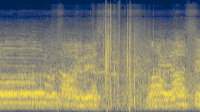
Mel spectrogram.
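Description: Football supporters in a stadium stand chanting together in long, held, sung phrases, with three sharp hand claps about halfway through.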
